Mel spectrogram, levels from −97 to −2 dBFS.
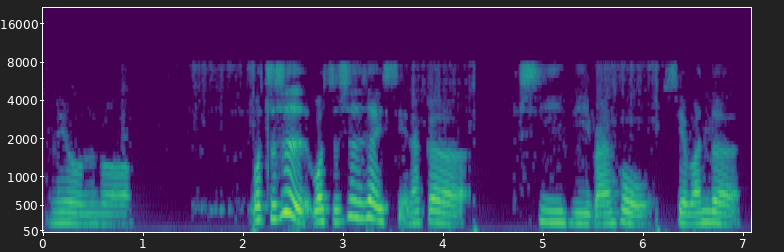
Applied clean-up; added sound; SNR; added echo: classical method spectral subtraction.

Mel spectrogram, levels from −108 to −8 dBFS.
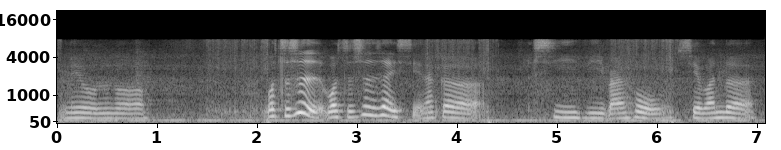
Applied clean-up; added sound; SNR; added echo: none; Domestic sounds, home sounds; 19 dB; none.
